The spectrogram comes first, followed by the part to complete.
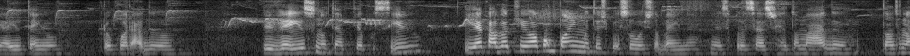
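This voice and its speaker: With noticeable background noise behind her, a woman speaks at a medium pitch and a moderate pace, her pitch varying in an ordinary way. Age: 20s. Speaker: psychologist. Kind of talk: testimony.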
